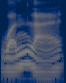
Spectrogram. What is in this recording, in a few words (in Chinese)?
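"Wenlai", Chinese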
